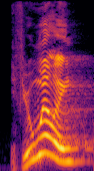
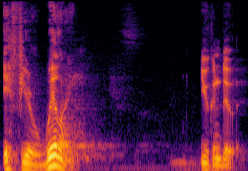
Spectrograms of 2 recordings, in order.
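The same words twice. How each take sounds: First: If you're willing sent up high, pleading; pleading leper. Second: Low, hushed plea, fading away; humble leper's plea. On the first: Leper begging Jesus, pitched up high. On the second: Leper to Jesus, hushed and humble. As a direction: ask it low, barely daring. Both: Retold or imitated. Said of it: "So you know what he says?".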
